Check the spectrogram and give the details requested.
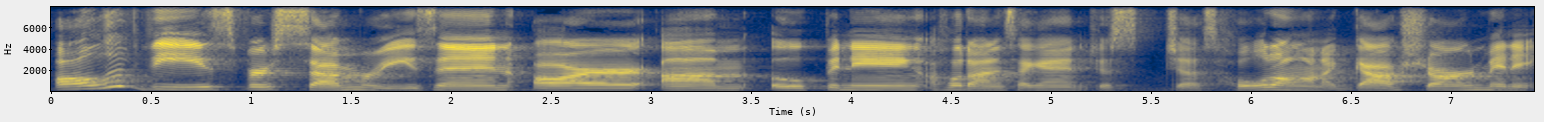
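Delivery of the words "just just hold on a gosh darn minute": put-on Southern drawl accent. Asking the other speaker to wait a moment: southern accent. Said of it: "We got a Southern accent going on".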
